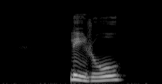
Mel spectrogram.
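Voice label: "li4 ru2", Mandarin Chinese; HSK4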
